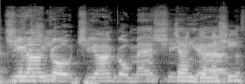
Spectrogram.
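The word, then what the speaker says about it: Jian Ghomeshi: And if you want to go out of the United States, there's how do you pronounce his name? Gianmessi? Yeah, Gian Gomeshi.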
